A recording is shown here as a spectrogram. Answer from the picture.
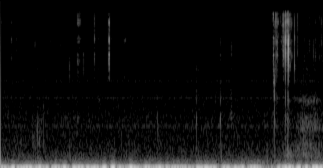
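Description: A pause in a voice-over: a low, steady hum with a few faint clicks, and a short faint breath-like sound near the end.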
